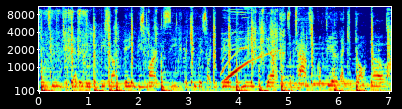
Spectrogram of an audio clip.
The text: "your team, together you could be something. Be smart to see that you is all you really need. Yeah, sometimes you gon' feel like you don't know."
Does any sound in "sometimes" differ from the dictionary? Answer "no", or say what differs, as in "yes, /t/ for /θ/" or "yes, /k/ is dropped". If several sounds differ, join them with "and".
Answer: no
